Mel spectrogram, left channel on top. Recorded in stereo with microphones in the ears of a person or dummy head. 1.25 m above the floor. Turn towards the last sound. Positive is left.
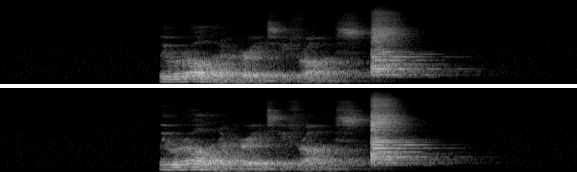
turn(degrees=-30)  # may be behind; listen again after turning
